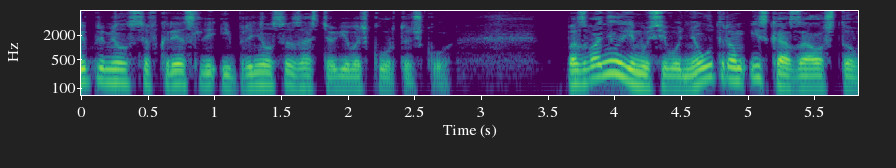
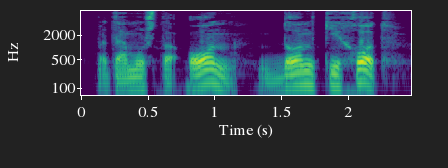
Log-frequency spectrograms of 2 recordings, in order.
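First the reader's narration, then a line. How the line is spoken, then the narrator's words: Barked. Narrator (Russian): рявкнул Вайнгартен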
